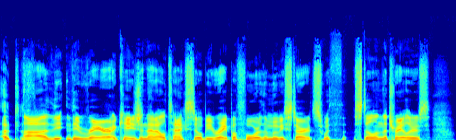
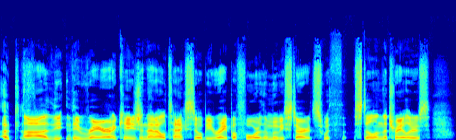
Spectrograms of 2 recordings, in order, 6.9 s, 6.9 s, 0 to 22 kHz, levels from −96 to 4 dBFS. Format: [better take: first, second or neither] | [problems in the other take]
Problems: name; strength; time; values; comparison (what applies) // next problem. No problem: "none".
first | thin; somewhat; fading below 550 Hz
